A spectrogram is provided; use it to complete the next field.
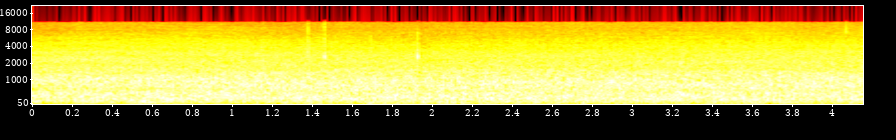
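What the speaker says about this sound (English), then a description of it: "And then the waterfall continues." Yosemite Falls roars as a dense, continuous rush of water, loud and unchanging throughout, with no voices.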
